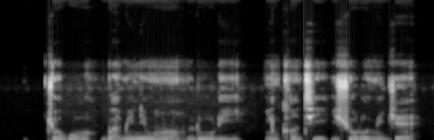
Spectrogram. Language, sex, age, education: Yoruba, male, 15-29, tertiary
